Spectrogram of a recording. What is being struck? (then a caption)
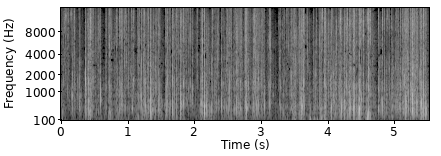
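Aluminium foil pouch. A silver aluminium foil pouch is held in both hands close to the microphone and crinkled and rubbed with the fingertips. Dense, bright crackling and crinkling fills the clip in rapid, overlapping bursts, with almost no low end.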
